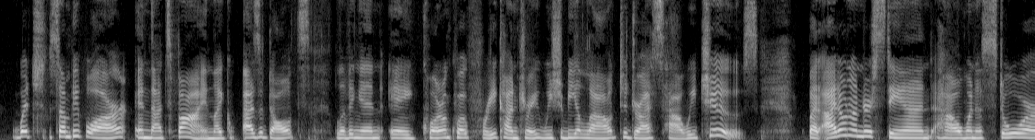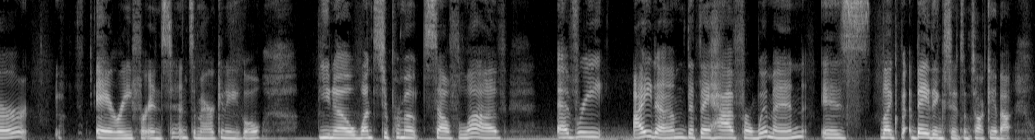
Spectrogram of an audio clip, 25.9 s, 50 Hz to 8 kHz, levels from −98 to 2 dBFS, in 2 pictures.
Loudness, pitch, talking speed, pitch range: -23 LUFS, 200 Hz, 140 wpm, 185-220 Hz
